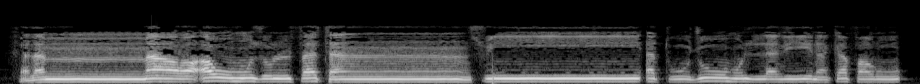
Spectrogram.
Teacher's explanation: قرأ ورش بإشمام كسرة الشين ضما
